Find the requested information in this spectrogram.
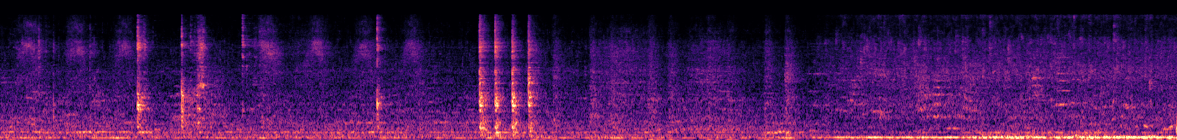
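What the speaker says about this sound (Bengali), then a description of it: "মাংস বসিয়ে দিলাম একটু কষানোর জন্য," Duck meat is stirred and braised in a pan. A spatula clanks and scrapes against the metal in scattered bursts over a low, steady cooking noise, and a voice talks at times.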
